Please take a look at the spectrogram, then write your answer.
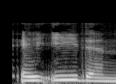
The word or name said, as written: aedon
